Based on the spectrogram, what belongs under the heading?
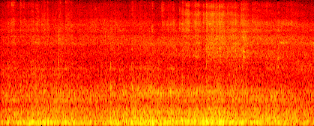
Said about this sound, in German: Hier am Frankeplatz musste ich mehrere Ampeln überqueren, um auf die andere Straßenseite zu kommen und dabei gleichzeitig auf die Straßenbahnen achten, die wie jetzt gerade zum Beispiel hier von mehreren Seiten ankommen.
